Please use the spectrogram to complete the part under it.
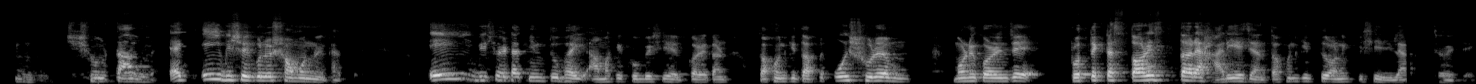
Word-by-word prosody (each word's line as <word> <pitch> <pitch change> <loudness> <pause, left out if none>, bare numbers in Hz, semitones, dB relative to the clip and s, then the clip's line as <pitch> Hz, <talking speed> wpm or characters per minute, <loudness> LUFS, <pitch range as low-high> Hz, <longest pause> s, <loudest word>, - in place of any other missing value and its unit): হুম 125 -3 -18 0.5
সুর 150 -1 -5 0.2
তাল 140 0 +1 0.4
এক 195 - -1 0.2
এই 245 - +2
বিষয়গুলো 185 -3 +4
সমন্বয় 140 -7 -1
থাকবে। 350 - -18 0.8
এই 440 - +2 0.3
বিষয়টা 180 -1 -1
কিন্তু 165 -1 -6
ভাই 140 -2 +1 0.2
আমাকে 130 +3 -7
খুব 130 - -5
বেশি 130 +1 -7
হেল্প 115 - -7
করে। 115 - -1
কারণ 115 0 -7 0.4
তখন 140 +3 -2
কিন্তু 145 - -5
আপনি - - -11 0.2
ওই 190 +1 +5
সুরে 175 -3 +4
ম - - -6 0.6
মনে 155 +2 +3
করেন 150 -1 +5
যে - - +5 0.5
প্রত্যেকটা 185 +5 +4
স্তরে, 190 +2 +7 0.2
স্তরে 190 -3 +6
হারিয়ে 150 +1 0
যান 120 -4 -5
তখন 130 +5 -9
কিন্তু 145 -1 -8
অনেক 130 +1 -7
বেশি 125 +1 -14
রিল্যাক্স 110 +1 -11
হয়ে 100 -2 -13
যায়। - - -28
150 Hz, 160 wpm, -23 LUFS, 130-180 Hz, 0.8 s, স্তরে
